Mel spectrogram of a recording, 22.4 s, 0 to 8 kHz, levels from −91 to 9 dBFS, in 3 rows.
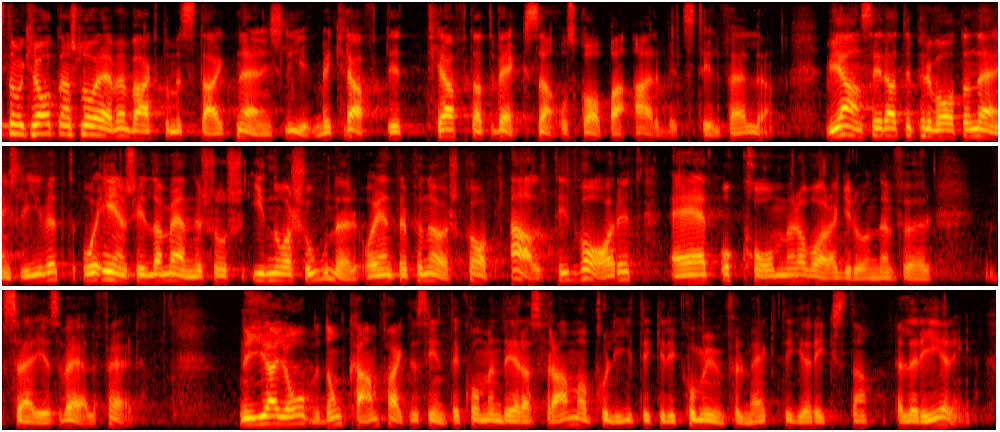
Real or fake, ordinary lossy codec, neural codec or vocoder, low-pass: real; none; none; none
